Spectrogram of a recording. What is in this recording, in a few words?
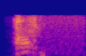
Police Dispatch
